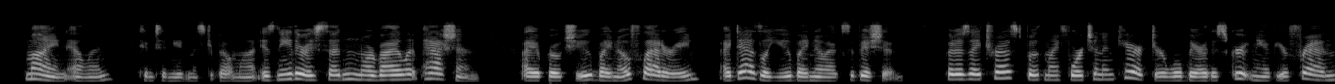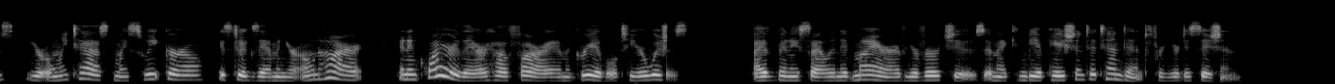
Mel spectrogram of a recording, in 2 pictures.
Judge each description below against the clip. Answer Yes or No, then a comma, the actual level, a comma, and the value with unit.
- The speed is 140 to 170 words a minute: No, average, 185 wpm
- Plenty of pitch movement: Yes, wide, 6.0 semitones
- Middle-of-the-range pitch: No, high, 210 Hz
